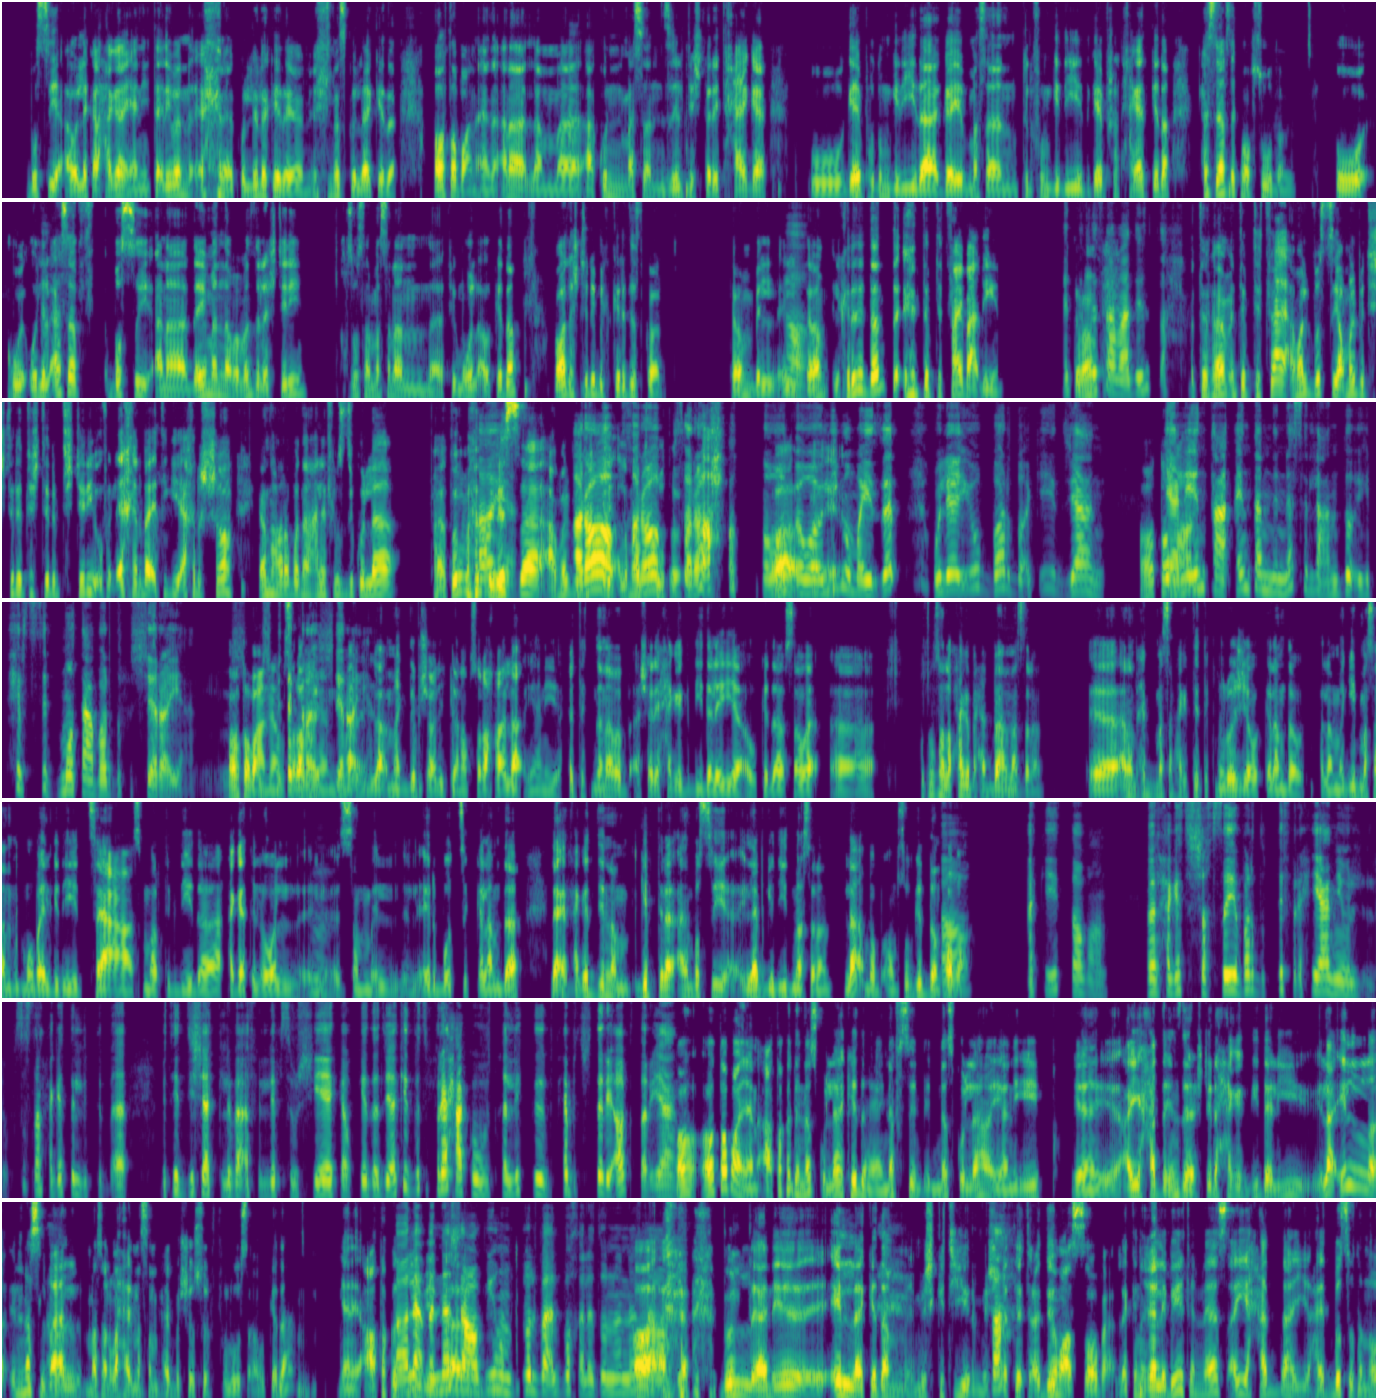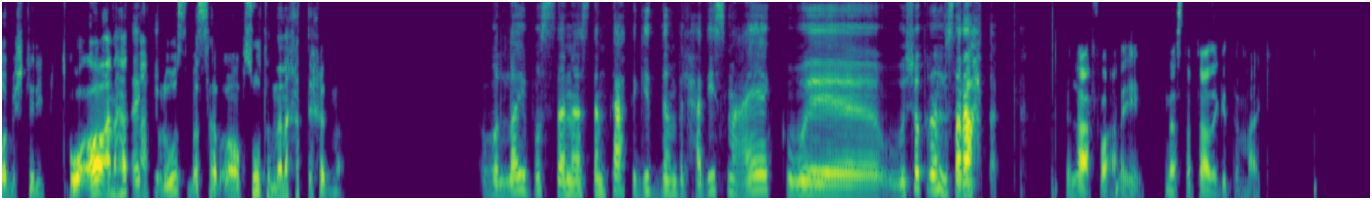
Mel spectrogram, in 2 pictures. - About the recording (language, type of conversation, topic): Arabic, podcast, بتحب تشتري أونلاين ولا تفضل تروح المحل، وليه؟
- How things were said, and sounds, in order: laughing while speaking: "إحنا كلنّا كده، يعني الناس كلها كده"; tapping; in English: "mall"; in English: "بالcredit card"; in English: "الcredit"; chuckle; chuckle; laughing while speaking: "خراب، خراب بصراحة، هو هو ليه مميزات"; in English: "smart"; in English: "الairpods"; in English: "لاب"; chuckle; laugh; chuckle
